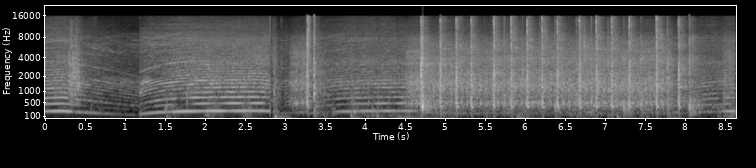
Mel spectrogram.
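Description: A motorized Nerf Rival foam-ball blaster spinning its flywheels up and back down three times, a whine that rises, holds and falls. About five seconds in it starts firing full-auto: a fast stream of sharp shots over the motor hum.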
